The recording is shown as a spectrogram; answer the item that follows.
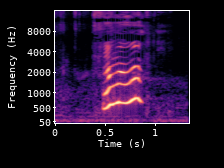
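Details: A coyote in the Grand Canyon gives one short, wavering, high-pitched yelp that rises slightly and then falls away.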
